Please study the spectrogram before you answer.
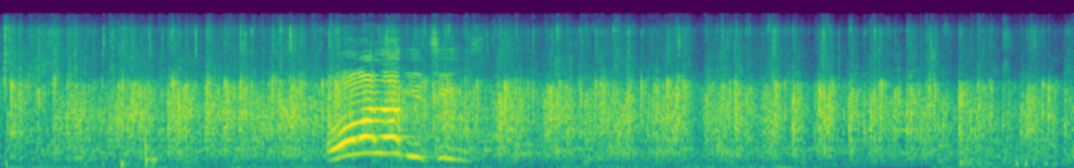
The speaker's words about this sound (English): Why don't you take just a moment and clap your hands?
